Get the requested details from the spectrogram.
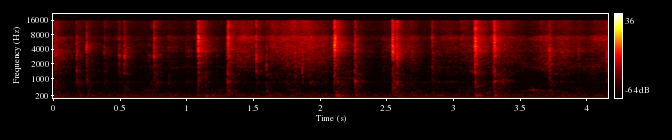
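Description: Typing on a black plastic desktop keyboard with hollow keys, struck by fingertips and long white nail tips, gives quick, bright, short clicks at an uneven pace. A steady low hum runs underneath the whole time.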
